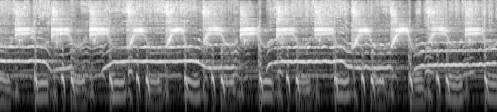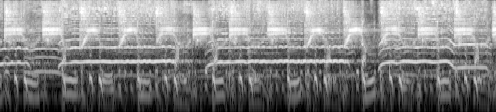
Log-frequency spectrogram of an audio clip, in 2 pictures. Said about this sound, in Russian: Очень новый варган, куплен на, в магазине «Аккордеон» на метро «Савеловский вокзал».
